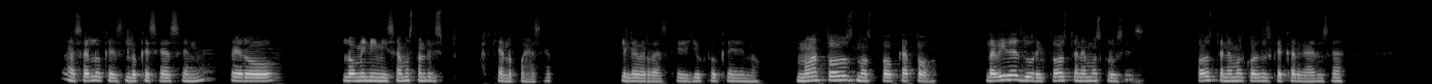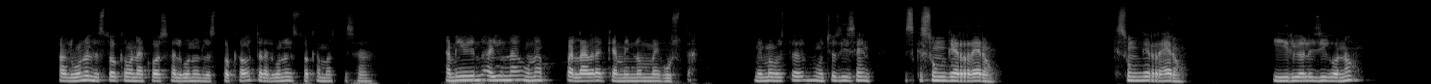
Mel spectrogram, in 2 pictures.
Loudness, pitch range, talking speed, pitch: -26 LUFS, 160-180 Hz, 205 wpm, 170 Hz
